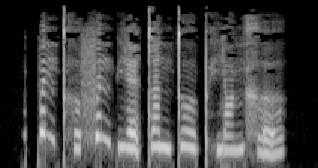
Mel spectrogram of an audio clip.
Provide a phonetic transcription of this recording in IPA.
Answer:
p ə˥˩ n t̪ʰ ɤ˩ f ə˥˩ n p j ɛ̰˨˩ t̪ a˥˧ n t̪ o˥˩ ʊ̯ pʰ j ɑ˧˥ ŋ x ɤ̰˨˩˦

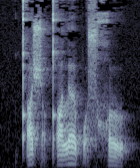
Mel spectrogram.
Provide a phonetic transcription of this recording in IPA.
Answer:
qʼ ʊ ʃ ɔ̰ qʼ ɔ l ɜ p ɔ̰ s χ ʊ

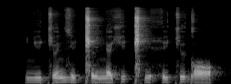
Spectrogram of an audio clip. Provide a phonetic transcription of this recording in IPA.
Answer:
ʎ i˨ c ɘ˨˦ n z i˨˦ ǁ ɨ˨ n ɛ˨ ç i˦ ǁʰ i˨ h i˦ c ɨ˦˨ ɡ ɔ˨

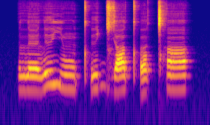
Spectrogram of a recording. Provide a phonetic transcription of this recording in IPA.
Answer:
l ɛ˨ l ɨ˦ j ũ˨ tʼ ɨ˨˦ d͡ʑ a˨˦ tʼ ʌ˨˦ ǀʰ ã˦

